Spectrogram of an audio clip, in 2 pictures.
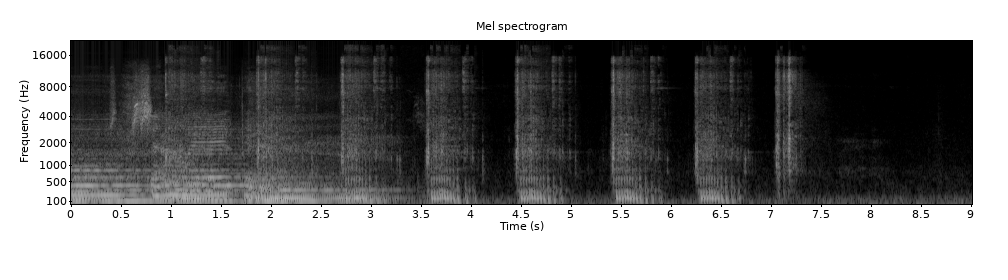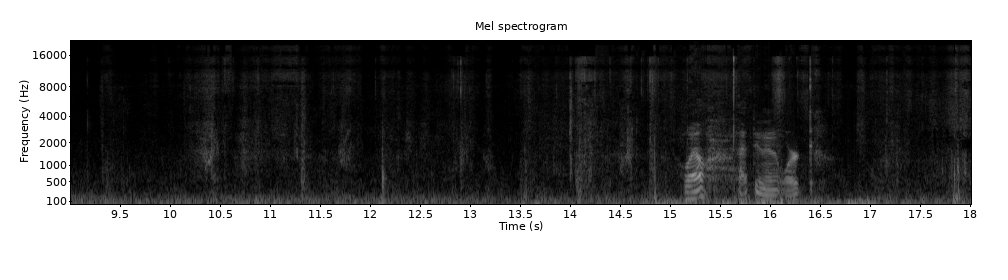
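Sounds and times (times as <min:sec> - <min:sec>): engine turning over: 0:00.7 - 0:07.3
chainsaw recoil starter pulls: 0:01.8 - 0:07.3.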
